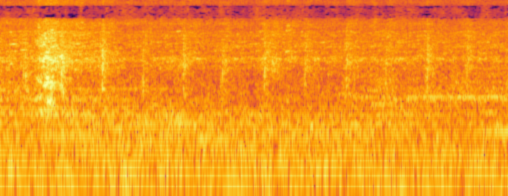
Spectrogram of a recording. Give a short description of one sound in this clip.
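A spaceship's engines roar steadily.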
